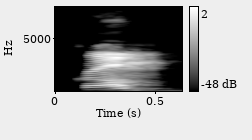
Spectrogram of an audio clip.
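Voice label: "krom", Malay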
